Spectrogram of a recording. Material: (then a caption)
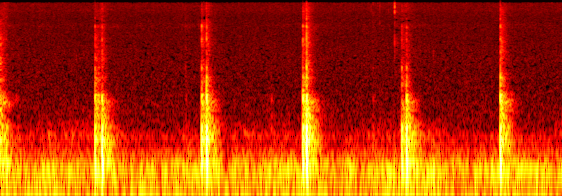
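Painted wood. Short fingernails tap a solid, flat, white-painted wood panel with visible brush texture. Five short, dry knocks fall about once a second with almost no ring, over a quiet, steady low rumble.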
